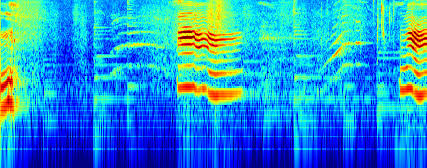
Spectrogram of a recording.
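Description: Domestic cat meowing: one loud meow falling in pitch about two seconds in, with fainter rising meows shortly before it and again near the end.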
